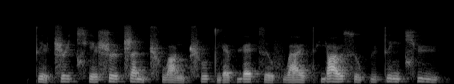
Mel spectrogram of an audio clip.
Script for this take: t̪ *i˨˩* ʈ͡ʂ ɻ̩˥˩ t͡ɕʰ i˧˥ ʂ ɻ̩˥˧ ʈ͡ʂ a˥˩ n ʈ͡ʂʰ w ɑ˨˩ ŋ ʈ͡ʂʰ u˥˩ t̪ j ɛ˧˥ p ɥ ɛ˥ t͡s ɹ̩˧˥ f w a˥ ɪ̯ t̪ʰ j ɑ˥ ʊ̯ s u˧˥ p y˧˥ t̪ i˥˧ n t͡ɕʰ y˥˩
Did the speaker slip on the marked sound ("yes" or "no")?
no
